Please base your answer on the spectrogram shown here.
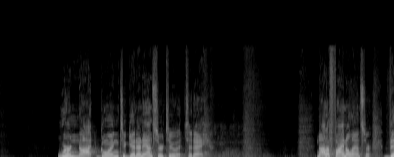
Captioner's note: audience Laughing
